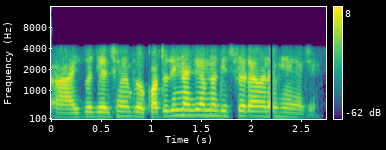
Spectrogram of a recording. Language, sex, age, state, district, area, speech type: Bengali, male, 18-30, West Bengal, Bankura, urban, conversation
